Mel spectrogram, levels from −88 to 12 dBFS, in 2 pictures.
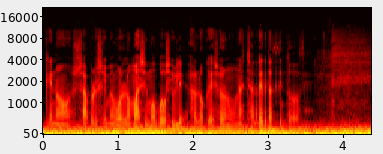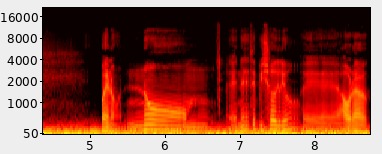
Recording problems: low rumble; noticeable; throughout; 10 dB below the speech
choppy; very; 6% of the speech affected

